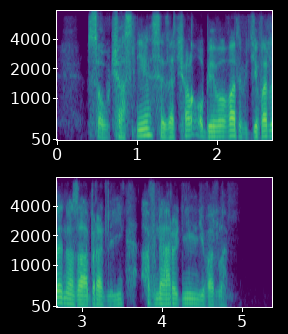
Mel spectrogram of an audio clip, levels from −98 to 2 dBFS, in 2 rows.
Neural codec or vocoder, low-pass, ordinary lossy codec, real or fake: none; 7.2 kHz; Opus, 16 kbps; real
